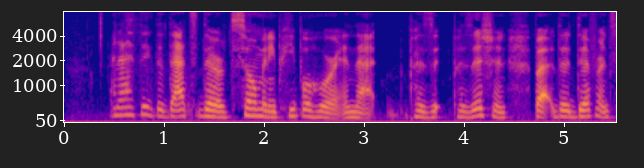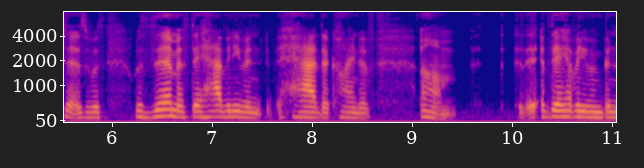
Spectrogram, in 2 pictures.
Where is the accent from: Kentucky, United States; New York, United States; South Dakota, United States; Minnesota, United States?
Kentucky, United States; Louisville; it was a sort of culture shock to go from, you know, this very sort of southern, growing up in Louisville, Kentucky, to, you know, sort of eastern sort of prep school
